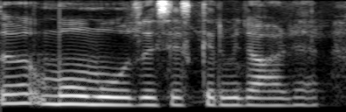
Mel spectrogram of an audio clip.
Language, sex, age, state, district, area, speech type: Kashmiri, female, 45-60, Jammu and Kashmir, Shopian, urban, spontaneous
